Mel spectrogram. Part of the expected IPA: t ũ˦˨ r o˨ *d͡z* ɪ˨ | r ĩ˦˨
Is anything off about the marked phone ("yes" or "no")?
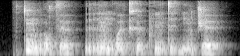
yes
